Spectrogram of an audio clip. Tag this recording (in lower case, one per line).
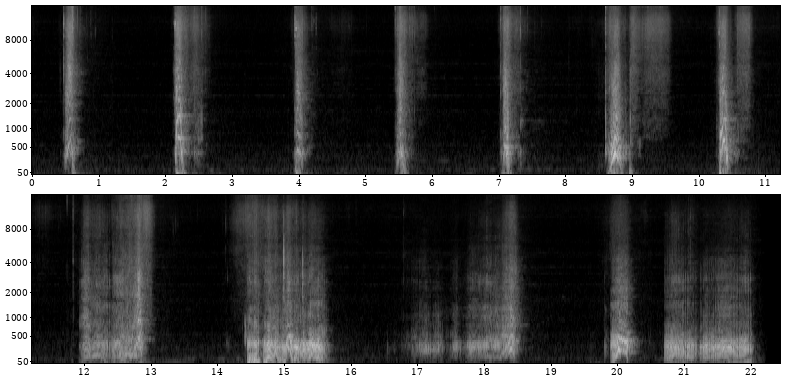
zipper (clothing)
domestic sounds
